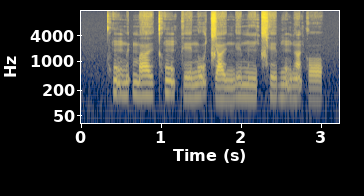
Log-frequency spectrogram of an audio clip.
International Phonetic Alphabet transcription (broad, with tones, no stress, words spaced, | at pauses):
kʰũ˦˨mɪ˦ʔma˦ɪ̯ kʰũ˦˨ke˨no̰˦˨ʊ̯ t͡ɕa˨ɪ̯ŋe˦mĩ˨t͡ɕʰe˦ bũ˦˨ɡã˦˨kɔ˨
